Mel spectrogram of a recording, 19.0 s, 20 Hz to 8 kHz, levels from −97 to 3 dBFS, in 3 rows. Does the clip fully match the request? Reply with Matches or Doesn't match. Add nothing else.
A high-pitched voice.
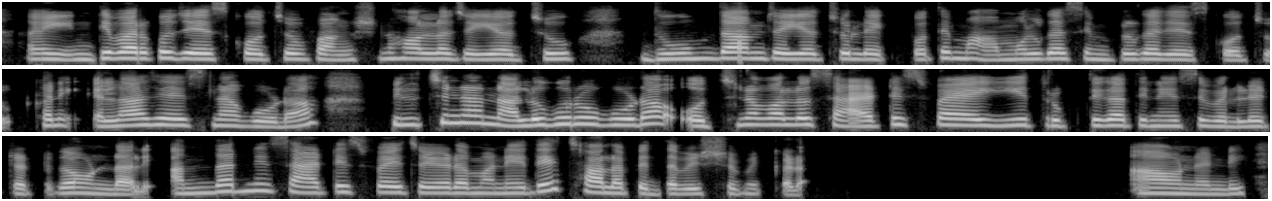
Matches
